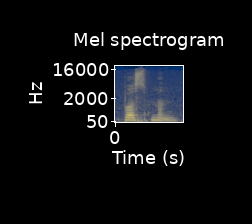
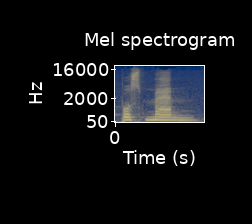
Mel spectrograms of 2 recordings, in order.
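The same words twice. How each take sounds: First: The second syllable has a reduced schwa vowel. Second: The second syllable has a full vowel. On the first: The speaker calls it right. "So a turns into شوا" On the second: The speaker calls it wrong. "we don't have say postman"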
